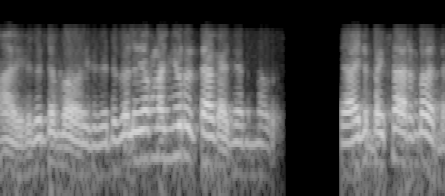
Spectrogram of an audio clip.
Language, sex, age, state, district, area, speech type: Malayalam, male, 45-60, Kerala, Kottayam, rural, conversation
